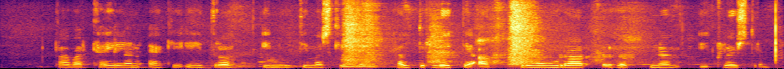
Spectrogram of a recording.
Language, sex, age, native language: Icelandic, male, 18-19, Icelandic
